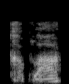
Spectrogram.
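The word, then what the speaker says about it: Qapla': Kapla, Emily. Nice closing there. Oh, that's how you pronounce it.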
